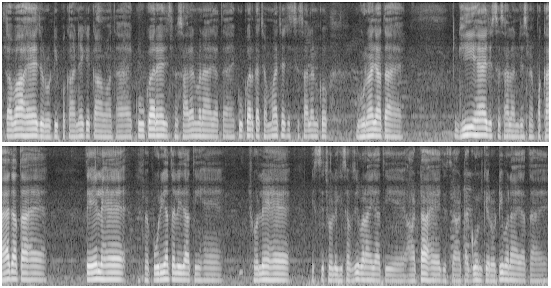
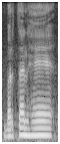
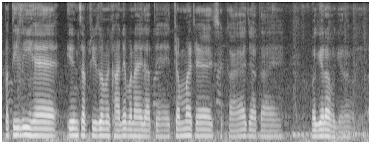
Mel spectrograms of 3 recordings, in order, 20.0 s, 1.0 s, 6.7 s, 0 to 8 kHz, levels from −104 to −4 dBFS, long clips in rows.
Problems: constant background noise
